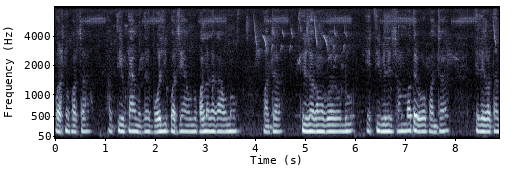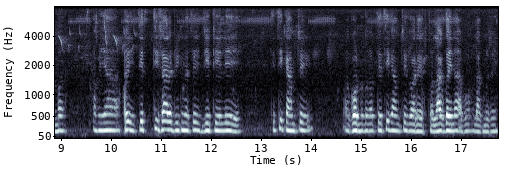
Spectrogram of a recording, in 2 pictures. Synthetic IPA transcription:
bʌsnupʌrt͡sʰʌʌbʌt̪jokambʱʌd̪anabʱolipʌrsʰiawnupʰʌlnʌd͡zʌkãawnu | bʱʌnt͡sʰʌ | t̪jolʌɡamaɡoluk | et̪ibʱelesʌnmːʌt̪ʌjɦobʱʌnt͡sʰʌ | t̪eleɡʌrd̪ama | ʌbʌjãkʰʌjt̪et̪isaɾʌbiknʌt͡sãĩd͡zeʈele | t̪et̪ikamt͡sʌĩ | ɡʌrnut̪ʌat̪et̪ikamt͡sʌĩɡʌɾeest̪olaɡd̪ʌjnʌːbʌlaɡnut͡saĩ

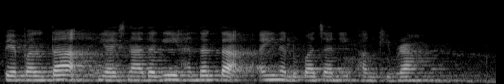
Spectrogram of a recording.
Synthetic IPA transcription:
pepɐltajajsnadɐɡiɦɐndɐk̚tɐːjnɐlupad͡ʒanipʰɐŋkʰibɾa

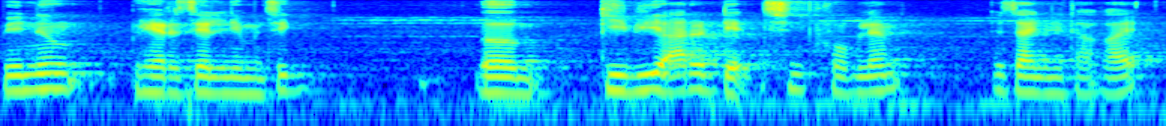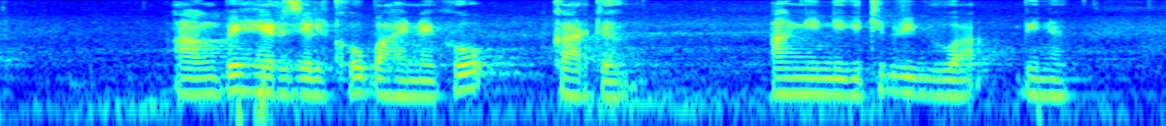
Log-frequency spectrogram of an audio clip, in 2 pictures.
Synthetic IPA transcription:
b̥enɯŋheɾzelnimɯzi | ɡ̥ibiaɾɯdet̚sinpʰɾɔblem | zajnitʰakʰaj | aŋbeɦeɾzelkʰɯwbaɦajnajkʰɯw | ɡ̥aɾdɯŋ | aŋnineɡetʰip̚ɾibiwa̰binɯŋ

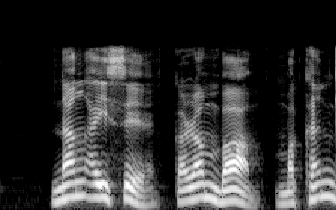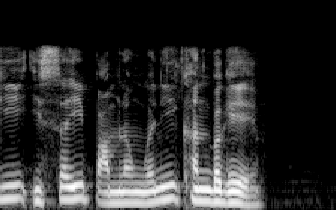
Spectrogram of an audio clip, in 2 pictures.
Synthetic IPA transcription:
naŋɐjsekɐɾɐmbɐmɐkʰɐnɡiisajpamlɐmɡɐnikʰɐnbɐɡe

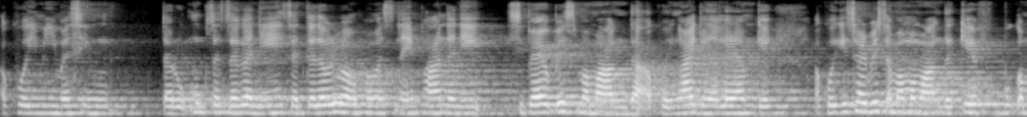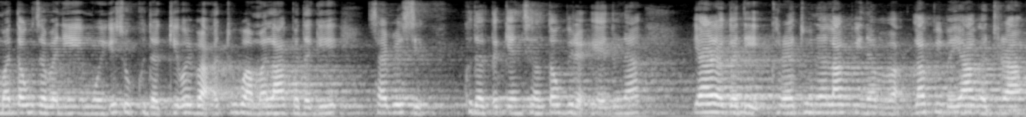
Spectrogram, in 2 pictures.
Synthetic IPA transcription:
ɐkʰojmimɐsiŋ | tɐɾuk̚muk̚sɐt̚t͡ʃɐɡɐnisɐt̚ɡɐdɐwɾibɐmɐpʰɐmɐsinɐimpʰandɐni | sipʰajopʰismɐmaŋdɐ̰ʔɐ̰kʰojŋajdunɐlɐjɾɐmɡe | ɐkʰojɡisɐɾbʰisɐmɐmɐmaŋdɐkepʰbukɐmɐtɐwd͡ʒɐbɐnimojɡisukʰudɐkːiojbɐʔɐtʰubɐːmɐlak̚pɐdɐɡisɐɾbʰʱisi | kʰudɐk̚tɐkenseltɐwbiɾɐk̚eɐdunɐ | jaɾɐɡɐdikʰɐɾɐtʰujnɐlak̚pinɐlak̚pibɐjaɡɐdɾa

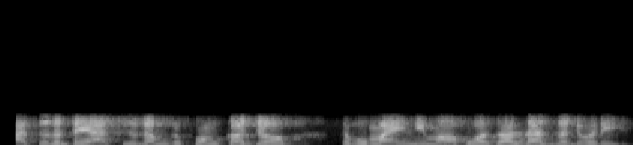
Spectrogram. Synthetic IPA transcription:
aːt̪ɾət̪ãt̪ɐjaːɾt̪ʰiot̪ɐmũkʰefonkɐd͡ʑo | t̪ɐpomaːinimãpoɐzaːld̪asʰkɐɗiʋɐɽi

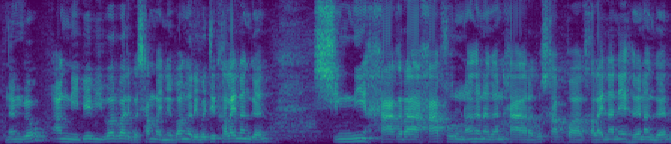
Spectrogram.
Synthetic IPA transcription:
nɯŋɡɯwaŋnibebibaɾbaɾikʰɯsambajnɯbaŋɯɾibazikʰalajnaŋɡɯn | siŋnihakɾahapʰuɾuŋnaɦɯnaɡɯnhakɾakʰɯsapʰːakʰalajnaneɦɯnaŋɡɯn

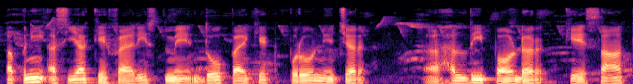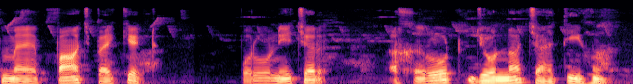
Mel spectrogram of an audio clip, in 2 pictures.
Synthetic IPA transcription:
ɐpniʔɐsijakefʰɛːɾɪst̪mẽd̪oːpɛːkeːʈpɾoneːt͡ʃəɾ | ɦəld̪ipɔːɾɖəɾkesaːt̪ʰmɛ̃ːpãːt͡ʃpɛːkeːʈ | pɾoːneːt͡ʃəɾ | əxɾoːʈd͡ʒoːɽnat͡ʃaːɦt̪iɦũː

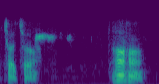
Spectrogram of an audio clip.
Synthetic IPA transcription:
tːʃʰaɐtːʃʰa | ɦãːɦãː

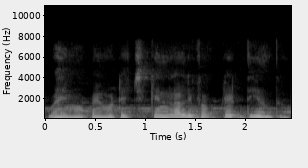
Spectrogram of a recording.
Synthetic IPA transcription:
bʱɐjmupɐjɡoʈit͡ʃi̥kenlɐlipʰɐpleʈ̚d̪ijɐnt̪u

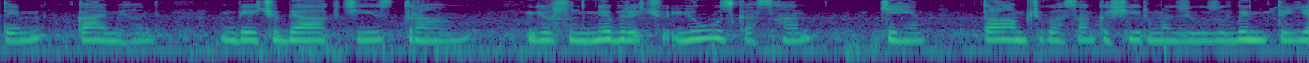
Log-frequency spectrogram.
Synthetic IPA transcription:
t̪em | kaːmiɦɐnd̪i | bʲeːt͡ʃʰubʲaːkʰt͡ʃiːzt̪ɾaːm | jusunnebɾet͡ʃʰṵjuːzkɐsan | keɦin | t̪ɾaːmt͡ʃʰukɐsʰãːnkɐʃiːɾmɐnzjuːzʋint̪ej

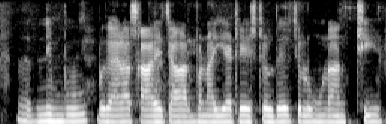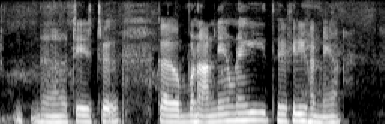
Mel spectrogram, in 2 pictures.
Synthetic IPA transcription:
nɪmbuːbəɡɛːɾaːsaːɾeːt͡ʃaːɾbənaːiːɛːʈeːsʈʊd̪eːt͡ʃloːnãːʈʰiːk | ʈeːsʈ | bənaːnẽːʊnẽːɡiːt̪eːpʰɪɾiːkʰənːeːãː

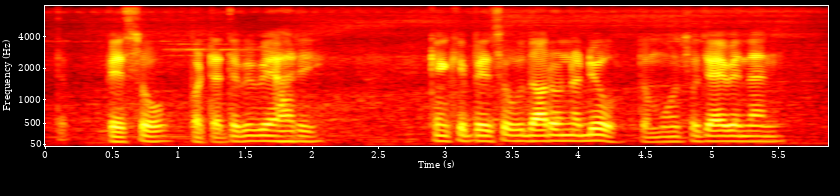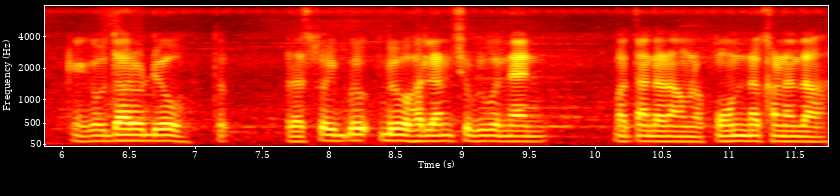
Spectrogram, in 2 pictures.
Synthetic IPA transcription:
t̪ɐ | pɛːsopɐʈət̪ebɪbeɦaːɾi | kɐ̃ɦɪ̃ŋkʰepɛːsoʊd̪ʱaːɾonɐɗijot̪ɐmũsʊt͡ɕaːeʋẽːn̆d̪aːɦɪnɪ̆ | kɐ̃ɦɪ̃kʰeʊd̪ʱaːɾoɗijot̪ɐ | ɾɐsoiɓijoɦɐləɽ̃ɪ̆ʃʊɾukɐ̃nd̪aːɦɪnɪ̆ | mãt̪ɐãnaɾãːnfoːnːɐkʰɐɽ̃ə̃nd̪aː

